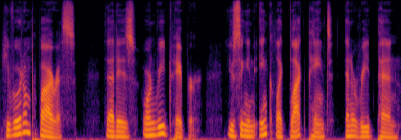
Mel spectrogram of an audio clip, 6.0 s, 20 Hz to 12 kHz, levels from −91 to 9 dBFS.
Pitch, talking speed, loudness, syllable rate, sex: 130 Hz, 180 wpm, -20 LUFS, 4.9 syllables/s, male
